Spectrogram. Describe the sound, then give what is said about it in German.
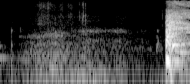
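After a moment of soft, breathy build-up, a single stifled sneeze bursts out abruptly near the end, fairly loud, with no talking. “Ich glaube, bestimmt gleich einen Nieser drauf.”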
